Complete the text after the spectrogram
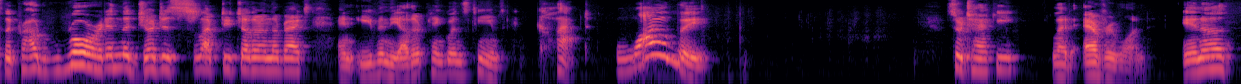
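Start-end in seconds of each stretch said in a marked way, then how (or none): none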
